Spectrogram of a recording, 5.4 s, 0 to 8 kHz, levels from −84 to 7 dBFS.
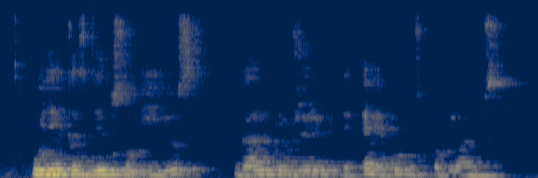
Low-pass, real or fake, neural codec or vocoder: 7.2 kHz; real; none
